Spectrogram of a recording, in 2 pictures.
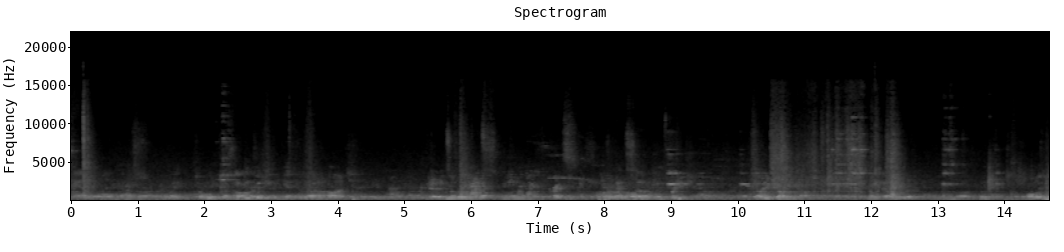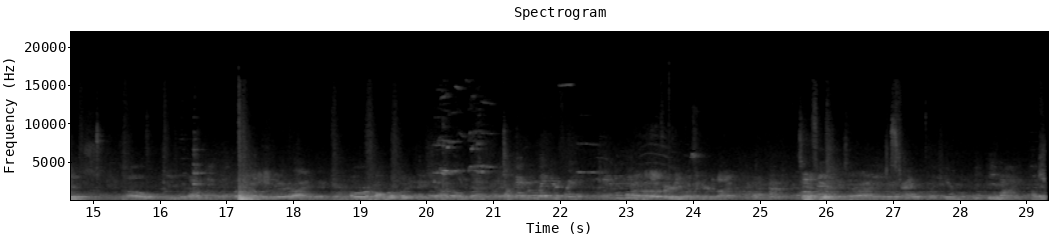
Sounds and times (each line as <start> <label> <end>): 0.0 people chatter and talk 29.3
